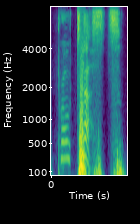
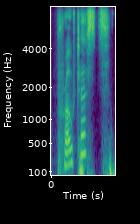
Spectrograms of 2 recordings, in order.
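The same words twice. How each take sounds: First: The stress is on the second syllable. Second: The stress is on the first syllable. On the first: It is a verb. "verbs often on the second" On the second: It is a noun. "Nouns often have stress on the first syllable"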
